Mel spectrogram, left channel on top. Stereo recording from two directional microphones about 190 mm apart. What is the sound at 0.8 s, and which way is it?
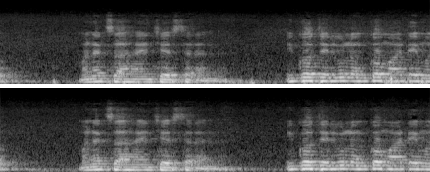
A man's voice, 30° left (ahead or behind).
